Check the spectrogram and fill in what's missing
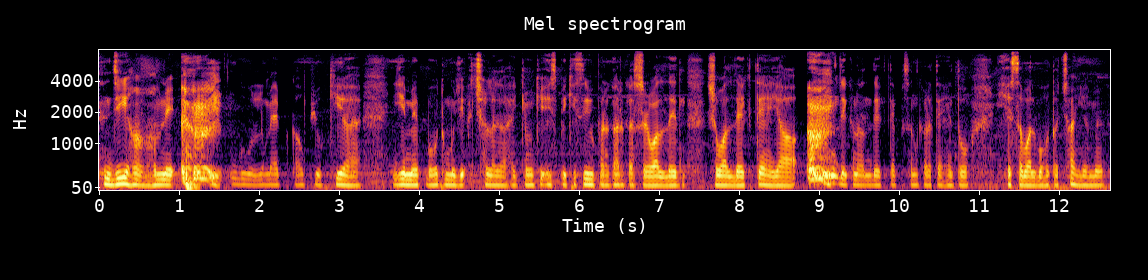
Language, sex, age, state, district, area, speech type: Hindi, male, 45-60, Bihar, Begusarai, urban, spontaneous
